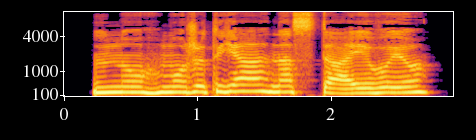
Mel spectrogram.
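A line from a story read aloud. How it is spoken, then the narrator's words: Mocking question. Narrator (Russian): Насмешливо вопросил у потолка противный тощий тип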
